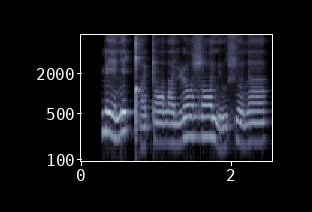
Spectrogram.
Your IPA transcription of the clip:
ɳ e˥˧ l ɪ˥ ǃʰ ɐ˩˧ ʈ ɔ˧ lˠ ɐ˧ lʲ ɭ ɔ˥ ɮ ɔ˥ lʲ u˩˧ ɕ ɵ˥˧ l ɐ˥

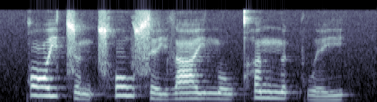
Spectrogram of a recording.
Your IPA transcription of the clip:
k ɔː˥ j t͡s ɵ˨ n t͡sʰ o˥ w s e˨ j l aː˧ j n̪ o˨ w kʰ ɐ˥ n n̪ ɵ˧ t̚ kʷ e˨˧ j

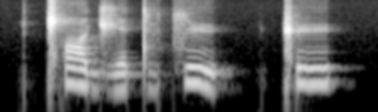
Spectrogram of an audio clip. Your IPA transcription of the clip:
ǁʰ ɑ d͡ʒ e t ṳ t͡s y | ǁ y

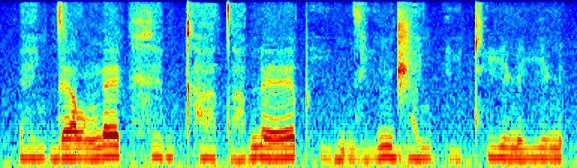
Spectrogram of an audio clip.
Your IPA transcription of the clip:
ɛ̤˨˩ ʎ d ɛ˨˩ lˠ ŋ ɛː˥˧ k x ɛ̤˥˧ b kʰ a̤˥˧ t̪ a̤˩˥ b ɳ ɛː˩˥ pʰ i̤˨˩ b n z i̤˩˥ n d͡ʒ a̤˥˧ ʎ k i̤˩˥ cʰ iː˥˧ ɳ i˥˧ ɳ

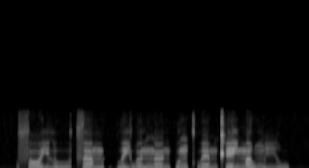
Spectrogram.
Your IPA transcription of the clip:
s ɔː˨˧ j l uː˨˥ t͡s ɐ˧ m | kʷ e˧ j w ɵ˧ n ŋ œː˨ n p ʊ˥ ŋ kʷʰ ɛː˨ m kʰ e˥ j m ɐ˥ w m iː˨ w

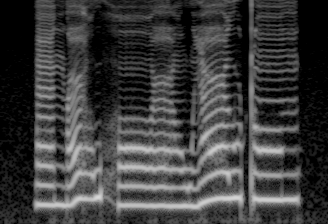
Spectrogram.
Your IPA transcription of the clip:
æ˩ ŋ ʕ ɔ̤˥ w h ɔː˩ ʕ ɔ̃˩ w ĩ˥ ʕ ɯ˥ w ʈ ɔ̃ː˥ ŋ

